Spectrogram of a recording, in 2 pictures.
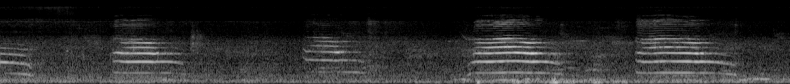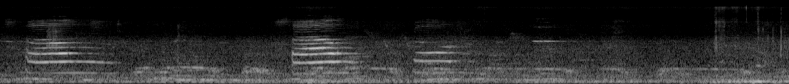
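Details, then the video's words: Series of short, downward-curving cat meows repeated at irregular intervals of one to two seconds, fairly strong and harmonic, with soft background noise and a brief low murmur late in the sequence. "cat voice"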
